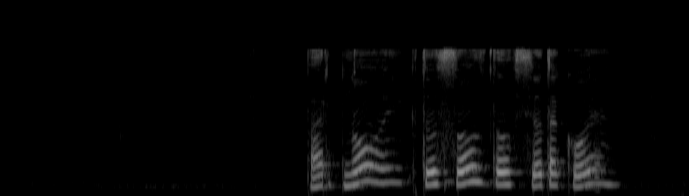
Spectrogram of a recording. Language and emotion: Russian, positive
